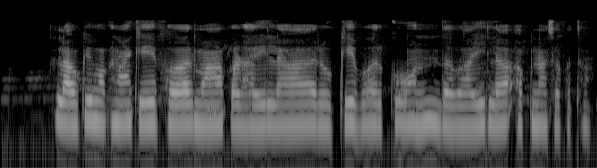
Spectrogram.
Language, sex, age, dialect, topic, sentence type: Chhattisgarhi, female, 31-35, Eastern, agriculture, question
